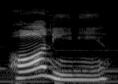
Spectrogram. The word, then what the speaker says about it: panini: Panini. Emphasis on the A.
